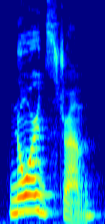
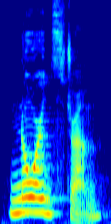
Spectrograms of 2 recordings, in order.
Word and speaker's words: Nordstrom: right as with Costco to letter owes up here in this word but they make totally different sounds from each other so our first sound is or or so that's a complex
